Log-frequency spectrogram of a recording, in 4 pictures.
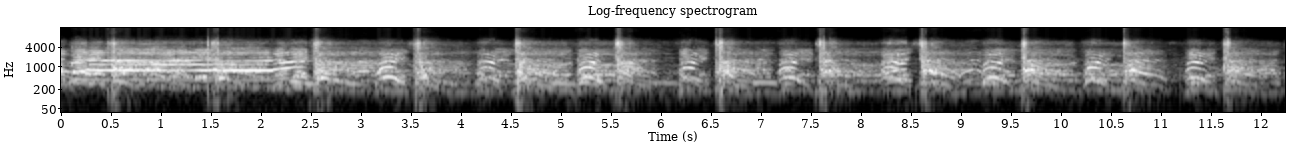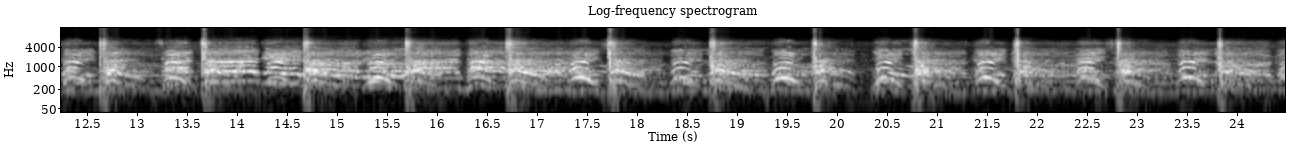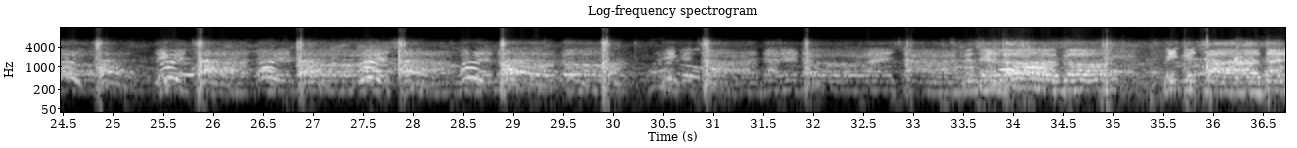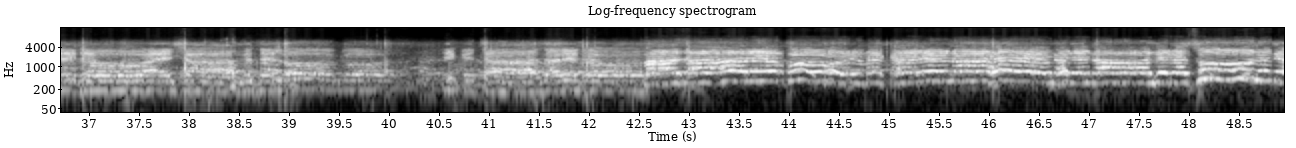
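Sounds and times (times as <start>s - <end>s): crowd of men chanting: 0.0s - 48.9s
hands slapping chests: 2.5s - 2.8s, 3.5s - 3.8s, 5.5s - 5.8s, 6.5s - 6.9s, 7.5s - 7.8s, 11.6s - 11.9s, 13.6s - 13.9s, 15.6s - 15.9s, 17.7s - 18.0s, 18.7s - 19.0s, 19.7s - 20.0s, 21.7s - 22.0s, 23.8s - 24.0s, 24.8s - 25.1s, 27.8s - 28.1s, 28.8s - 29.1s, 29.8s - 30.3s, 30.9s - 31.1s, 31.8s - 32.1s.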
